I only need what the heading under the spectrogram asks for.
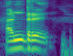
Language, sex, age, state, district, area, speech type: Tamil, male, 18-30, Tamil Nadu, Thoothukudi, rural, read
